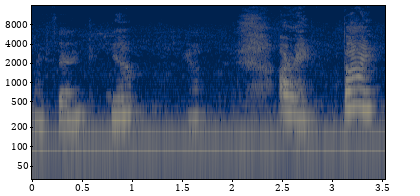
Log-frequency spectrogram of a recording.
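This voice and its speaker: Female vlogger, emphatic and plainspoken, unhurried delivery with very lively intonation. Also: high voice, a little hiss or hum. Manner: blunt, emphatic, sweary, folksy. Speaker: vlogger addressing channel viewers. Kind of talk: casual opinionated vlog talk.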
